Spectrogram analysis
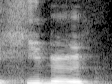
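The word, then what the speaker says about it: Heddon: fishing lures patterned after the hidden or hedon however you prefer to pronounce it i'm doesn't matter to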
